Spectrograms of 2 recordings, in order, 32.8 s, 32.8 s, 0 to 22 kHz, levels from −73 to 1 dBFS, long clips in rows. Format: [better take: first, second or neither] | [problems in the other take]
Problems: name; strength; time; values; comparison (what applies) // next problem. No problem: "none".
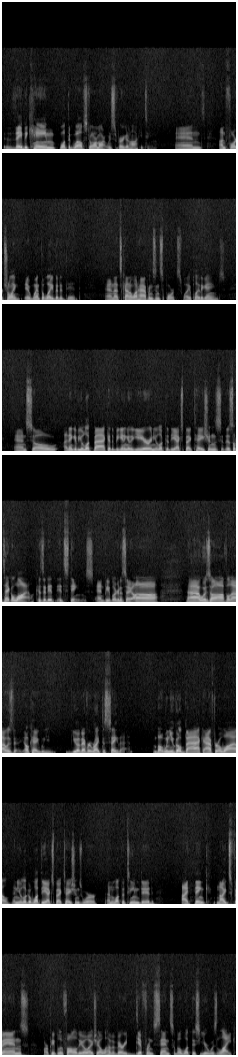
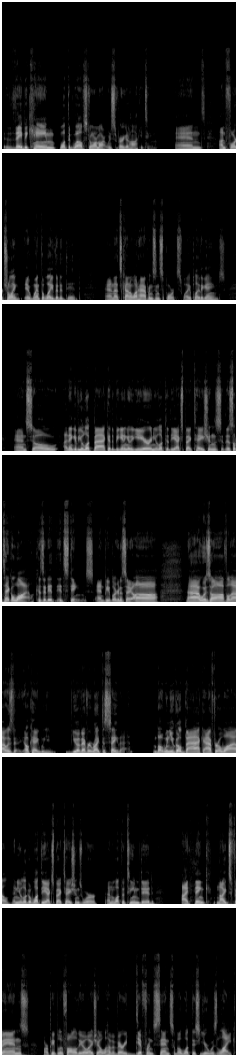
second | hiss; noticeable; throughout; 20 dB below the speech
